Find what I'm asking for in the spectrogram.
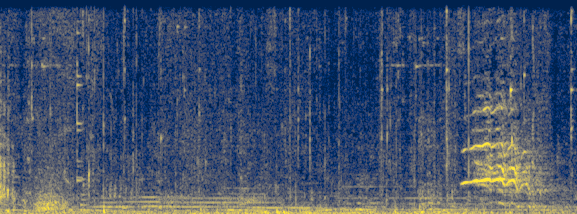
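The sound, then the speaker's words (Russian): Horses trot with a steady, continuous clip-clop of hooves. A horse whinnies near the end. “Хороши у вас лошадки”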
